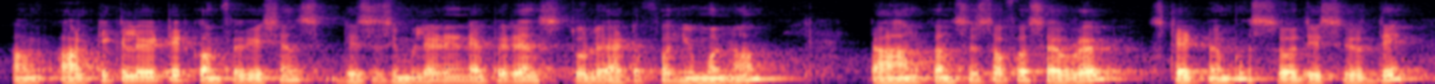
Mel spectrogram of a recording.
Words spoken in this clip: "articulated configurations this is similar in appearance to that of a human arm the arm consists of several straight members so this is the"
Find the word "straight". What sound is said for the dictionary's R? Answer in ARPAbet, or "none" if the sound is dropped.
none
